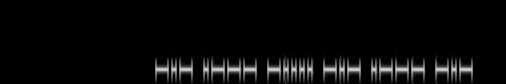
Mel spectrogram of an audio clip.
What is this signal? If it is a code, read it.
Morse code, heard as a keyed tone, about 30 wpm, 700 Hz. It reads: KJ6KJK
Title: USA Call Signs - 6 Characters - 30wpm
